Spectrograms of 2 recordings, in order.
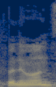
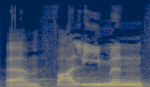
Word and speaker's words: Philemon: but probably more with my pronunciation of the book. Philemon, Philemon, I'm a South African man. I'm going to say it the way I was taught. So anyway, just forgive me if you prefer Philemon.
